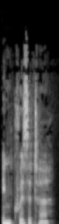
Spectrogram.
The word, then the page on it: inquisitor: British English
